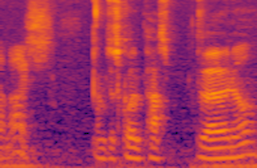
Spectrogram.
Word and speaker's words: Brno: I'm just going past Brno, how it's pronounced.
